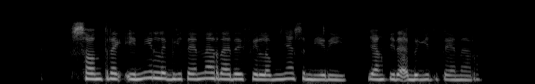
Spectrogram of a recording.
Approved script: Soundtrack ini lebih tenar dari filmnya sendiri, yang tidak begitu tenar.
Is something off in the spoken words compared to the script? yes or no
no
